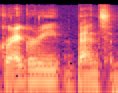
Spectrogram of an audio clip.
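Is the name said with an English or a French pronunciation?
English. The name is said with English sounds. The speaker calls it wrong. "That's not how you say it"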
